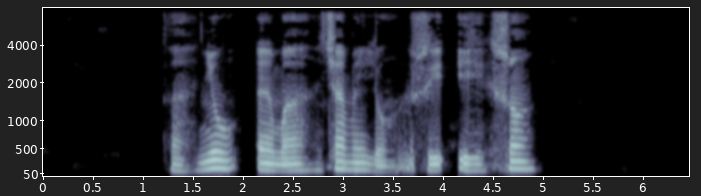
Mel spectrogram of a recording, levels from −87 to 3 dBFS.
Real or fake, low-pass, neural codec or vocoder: real; 7.2 kHz; none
